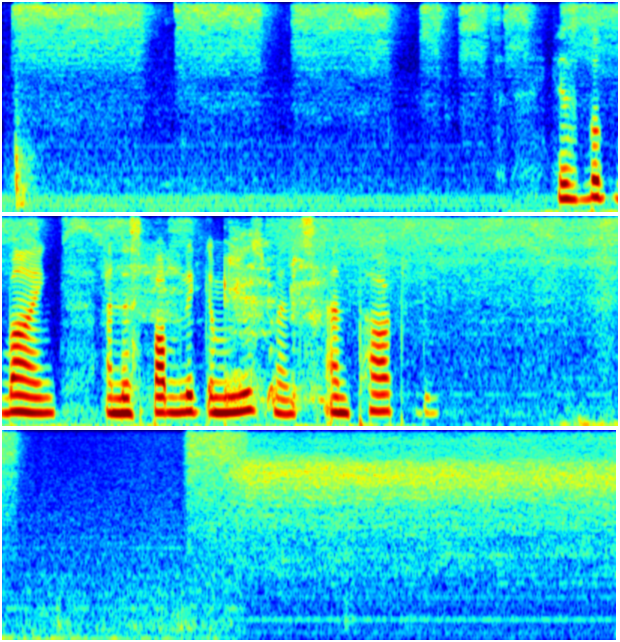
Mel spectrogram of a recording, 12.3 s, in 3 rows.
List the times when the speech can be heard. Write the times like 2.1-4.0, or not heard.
3.7-7.0.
